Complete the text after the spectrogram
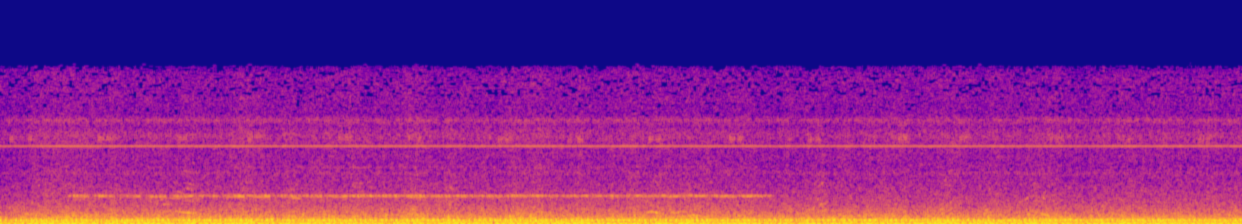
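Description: A car engine hums, heard from inside the cabin.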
